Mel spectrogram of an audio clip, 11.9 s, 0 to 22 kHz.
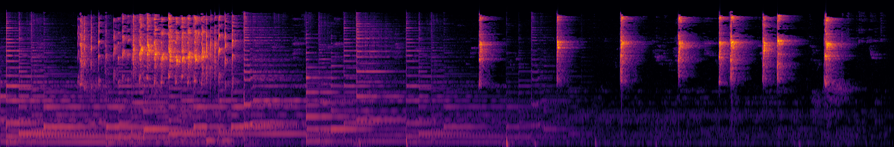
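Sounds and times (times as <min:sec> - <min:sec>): lovebird chirping: 0:01.0 - 0:11.9.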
